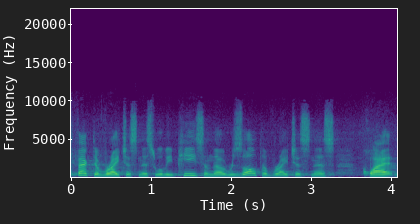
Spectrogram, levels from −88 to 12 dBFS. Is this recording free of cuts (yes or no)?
yes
